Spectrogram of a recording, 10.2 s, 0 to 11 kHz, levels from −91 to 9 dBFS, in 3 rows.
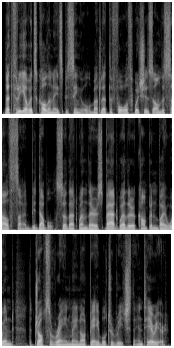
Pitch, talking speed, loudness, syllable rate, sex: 105 Hz, 240 wpm, -22 LUFS, 5.6 syllables/s, male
